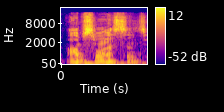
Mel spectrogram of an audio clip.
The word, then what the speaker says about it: obsolescence: And that term, planned obsolescence. Am I saying that right? Yes. I feel like I say it wrong That's every right. single time. – Obsolescence, right. – yeah. – Obsolescence. – Obsolescence. Yes.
